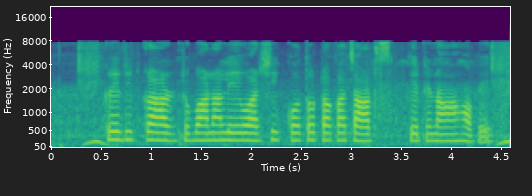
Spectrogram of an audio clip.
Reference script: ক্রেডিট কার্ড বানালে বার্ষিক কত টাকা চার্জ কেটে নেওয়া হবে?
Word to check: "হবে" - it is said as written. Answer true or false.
true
